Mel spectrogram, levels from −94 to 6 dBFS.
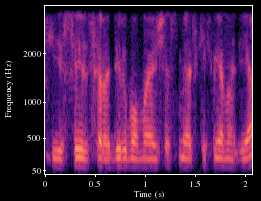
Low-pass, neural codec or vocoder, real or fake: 3.6 kHz; none; real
